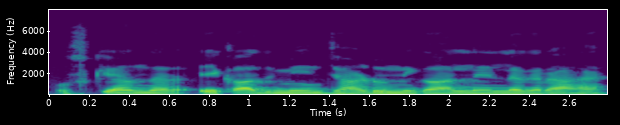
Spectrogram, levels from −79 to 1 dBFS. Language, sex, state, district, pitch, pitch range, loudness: Hindi, male, Haryana, Charkhi Dadri, 105 Hz, 100-110 Hz, -15 LUFS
